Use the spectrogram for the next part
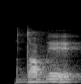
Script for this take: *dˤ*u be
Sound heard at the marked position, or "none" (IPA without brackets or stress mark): dˤ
